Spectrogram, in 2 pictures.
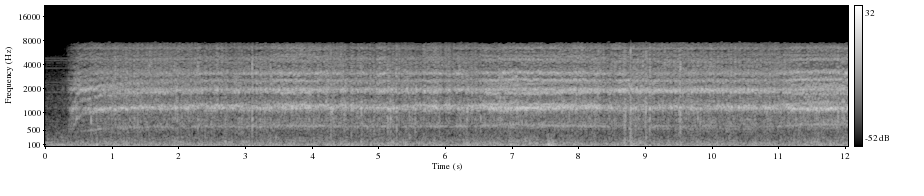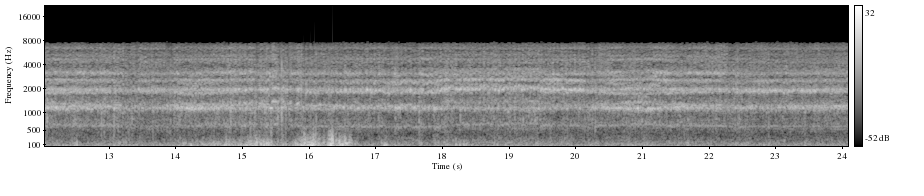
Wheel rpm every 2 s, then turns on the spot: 70, 160, 160, 160, 160, 160, 160, 170, 160, 160, 160, 160.
none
